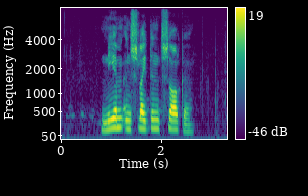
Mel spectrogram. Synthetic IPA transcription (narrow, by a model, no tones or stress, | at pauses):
niəmənslœɥtəntsɑːkə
